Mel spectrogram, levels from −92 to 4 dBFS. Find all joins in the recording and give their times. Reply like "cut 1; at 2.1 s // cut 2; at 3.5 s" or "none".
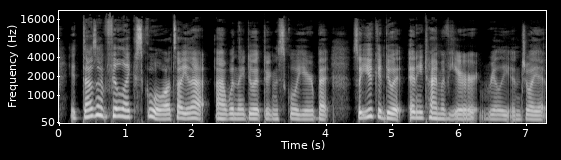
cut 1; at 6.3 s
